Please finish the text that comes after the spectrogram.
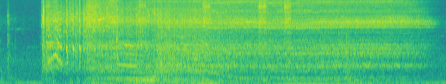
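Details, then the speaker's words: Car that cranks but won't run, starting fluid sprayed into the open induction hose: starter cranks, engine catches and runs briefly, then dies; confirms a fuel problem, most likely the fuel pump. "did you see that the engine runs a little bit what does that mean that means it definitely is fuel related and more than likely it is the fuel pump"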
